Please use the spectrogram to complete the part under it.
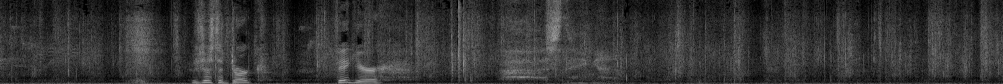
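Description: Footsteps crunch steadily through dry leaves.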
